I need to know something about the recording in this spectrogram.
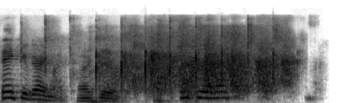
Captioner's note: audience claps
